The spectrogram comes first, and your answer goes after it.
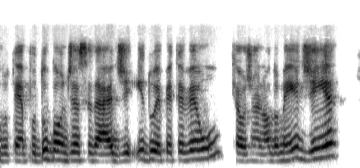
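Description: With a dark, mellow tone, a woman at a medium pitch talks at a fairly quick pace and fairly even intonation. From Brazil, southern Minas Gerais. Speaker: TV news anchor and journalist. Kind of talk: interview.

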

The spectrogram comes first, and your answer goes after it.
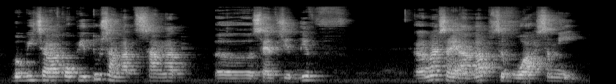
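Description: A man talks at a moderate pace in a high pitch with ordinary pitch variation. Audible room echo surrounds his voice. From Indonesia, Garut (West Java). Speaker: coffee roaster and coffee shop owner. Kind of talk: casual interview. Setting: inside a coffee roastery.

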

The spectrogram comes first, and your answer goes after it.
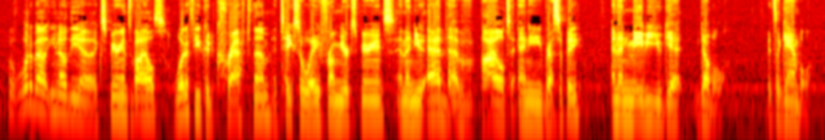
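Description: A fairly quick pace with ordinary pitch variation, over noticeable background noise. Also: man, medium pitch for a man. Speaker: Minecraft youtuber guest. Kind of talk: casual chat.

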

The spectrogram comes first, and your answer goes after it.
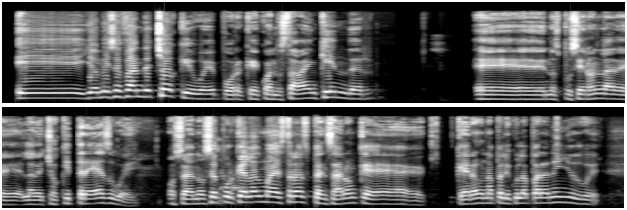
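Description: In a Mexican accent, a man speaks at a fairly slow pace. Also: fairly high pitch for a man, ordinary pitch variation. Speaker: podcast host. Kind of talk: casual chat. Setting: live video stream. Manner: animated.

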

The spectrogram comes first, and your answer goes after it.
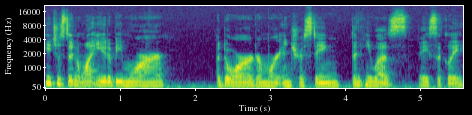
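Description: A woman speaks at a moderate pace, her very deep, low voice keeping a fairly even intonation. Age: 30s. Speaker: podcast co-host. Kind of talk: casual chat.

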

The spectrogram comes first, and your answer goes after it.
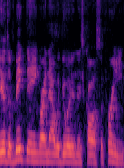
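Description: Using a plain, everyday voice, a man speaks at a fairly high pitch with fairly even intonation. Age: 20s. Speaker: podcast co-host, parent. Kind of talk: casual chat.

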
